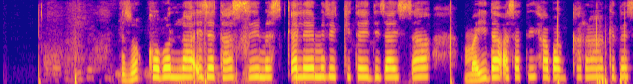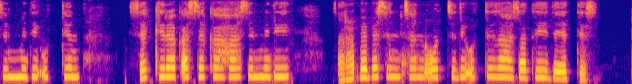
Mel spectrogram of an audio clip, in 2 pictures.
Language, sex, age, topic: Gamo, female, 25-35, government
